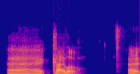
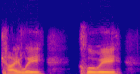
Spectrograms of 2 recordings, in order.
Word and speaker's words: Kyllo: be able to see Kyle oh so so I guess firstly it's pronounced Kyle oh I've had various people come up to me in the past to try and pronounce I've had Kylie Chloe some people think we're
